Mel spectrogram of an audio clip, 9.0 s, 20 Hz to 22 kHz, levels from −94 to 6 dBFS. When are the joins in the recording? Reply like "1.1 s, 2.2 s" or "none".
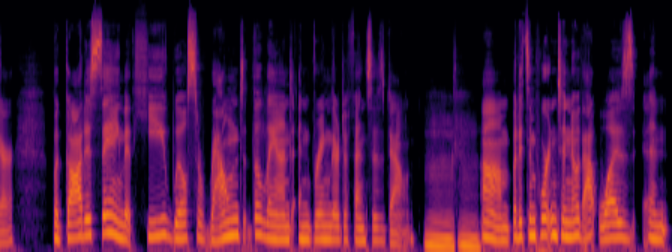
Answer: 6.0 s, 7.7 s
